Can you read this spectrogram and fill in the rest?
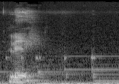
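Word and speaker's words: lix: six in Somali is Lee Lee and there's an X there also so it's funny how Somali language this the X kind of is silent when it's being pronounced in kenin number six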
